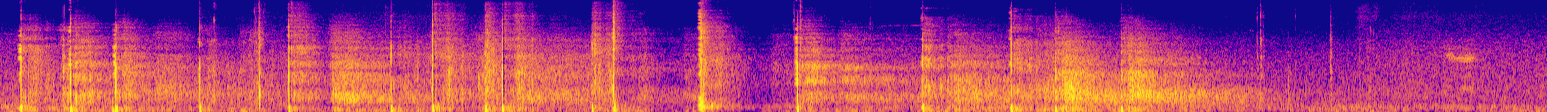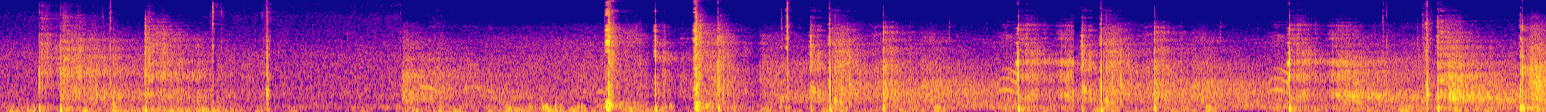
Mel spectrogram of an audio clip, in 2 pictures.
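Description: Shotguns firing on a driven pheasant shoot: a long irregular series of shots from the line of guns, some sharp and close, others fainter and farther off, often several within a second or two.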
